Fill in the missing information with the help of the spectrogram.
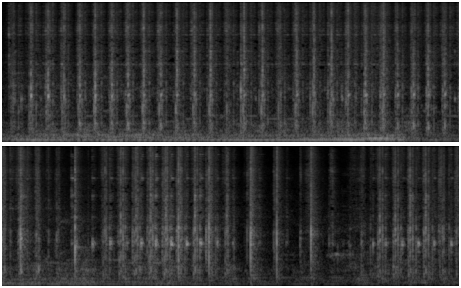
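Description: Large kitchen knife rapidly slicing red onion on a stainless-steel board, the blade tapping the metal in a steady run of sharp clicks, about five a second.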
